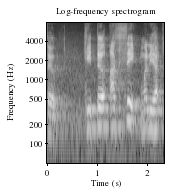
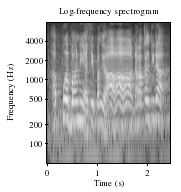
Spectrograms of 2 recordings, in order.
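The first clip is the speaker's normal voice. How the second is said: mock angry wife; 6 semitones higher, faster than usual. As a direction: play the nagging wife losing her temper, half joking.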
